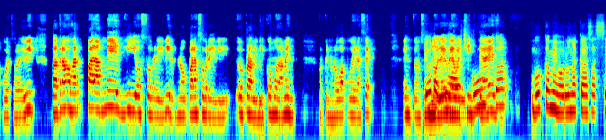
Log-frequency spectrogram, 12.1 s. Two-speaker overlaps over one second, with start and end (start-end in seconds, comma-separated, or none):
8.5-10.0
